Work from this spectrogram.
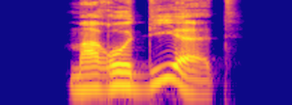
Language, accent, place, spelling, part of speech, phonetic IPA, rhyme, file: German, Germany, Berlin, marodiert, verb, [ˌmaʁoˈdiːɐ̯t], -iːɐ̯t, De-marodiert.ogg
- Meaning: 1. past participle of marodieren 2. inflection of marodieren: third-person singular present 3. inflection of marodieren: second-person plural present 4. inflection of marodieren: plural imperative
